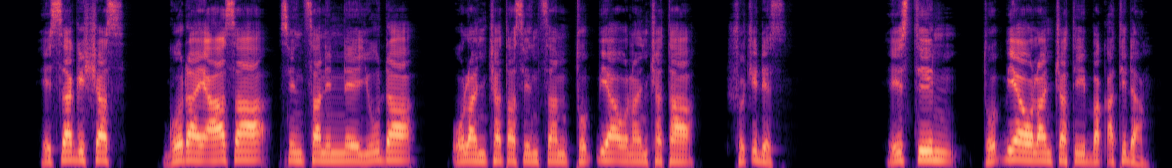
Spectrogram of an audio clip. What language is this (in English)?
Gamo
